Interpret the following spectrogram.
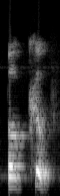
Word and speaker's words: BeauCoup: fan of french wine so i pronounce it in the french way book coupe it means many a lot in french network administrators often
